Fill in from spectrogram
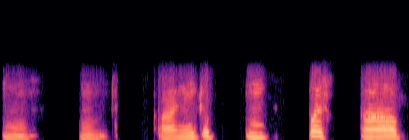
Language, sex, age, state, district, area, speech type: Goan Konkani, female, 30-45, Goa, Canacona, rural, conversation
